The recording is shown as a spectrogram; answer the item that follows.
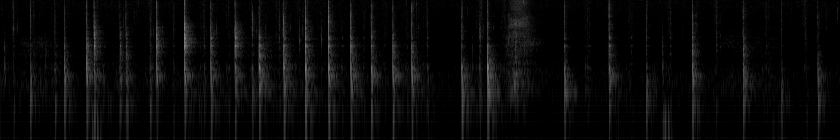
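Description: Small Perfect Medium ink pad dabbed again and again onto a stencil over cardstock: a quick run of light taps, about five a second. The taps stop briefly with a short rustle about five seconds in, then carry on more sparsely.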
